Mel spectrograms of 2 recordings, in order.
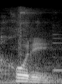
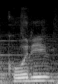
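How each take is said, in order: First: The name begins with a throaty KH sound. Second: The name begins with a plain K sound. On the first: This is how it is said in the family's home country. "lá se fala Cury. Com, com K H" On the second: This is how it came to be said in Brazil. "aqui virou Cury"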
